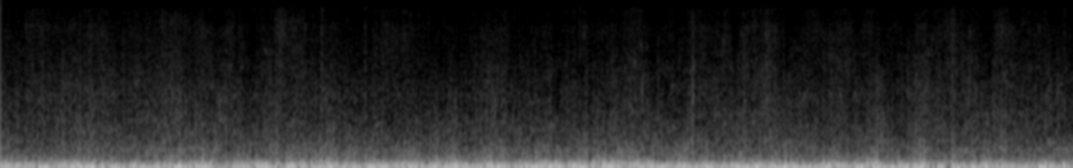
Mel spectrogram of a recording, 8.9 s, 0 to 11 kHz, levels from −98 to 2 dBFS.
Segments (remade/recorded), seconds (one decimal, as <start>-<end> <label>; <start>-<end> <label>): 0.0-1.7 recorded; 1.7-2.4 remade; 2.4-4.5 recorded; 4.5-8.5 remade; 8.5-8.9 recorded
